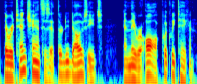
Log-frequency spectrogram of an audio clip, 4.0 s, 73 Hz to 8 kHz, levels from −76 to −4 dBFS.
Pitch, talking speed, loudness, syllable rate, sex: 100 Hz, 210 wpm, -19 LUFS, 6.5 syllables/s, male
